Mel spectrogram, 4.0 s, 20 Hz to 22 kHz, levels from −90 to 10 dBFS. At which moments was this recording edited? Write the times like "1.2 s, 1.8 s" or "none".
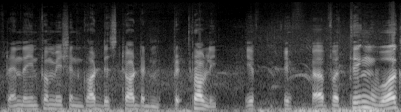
2.4 s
